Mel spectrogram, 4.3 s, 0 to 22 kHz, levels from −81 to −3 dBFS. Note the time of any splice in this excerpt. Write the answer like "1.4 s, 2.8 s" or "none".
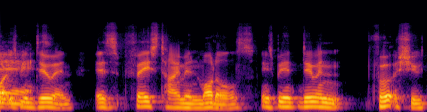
2.5 s

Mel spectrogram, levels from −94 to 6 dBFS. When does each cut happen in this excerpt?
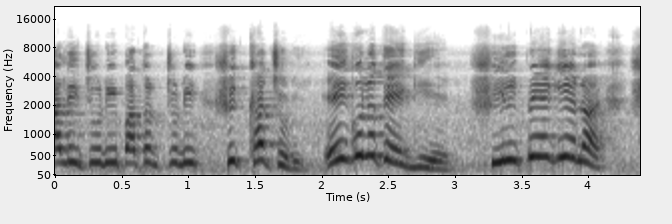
1.2 s, 1.9 s

